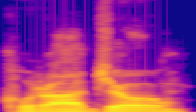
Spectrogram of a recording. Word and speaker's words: coraggio: So the the things I look at when I'm going to be wanting to activate now courage, coraggio, to use the Italian pronunciation.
